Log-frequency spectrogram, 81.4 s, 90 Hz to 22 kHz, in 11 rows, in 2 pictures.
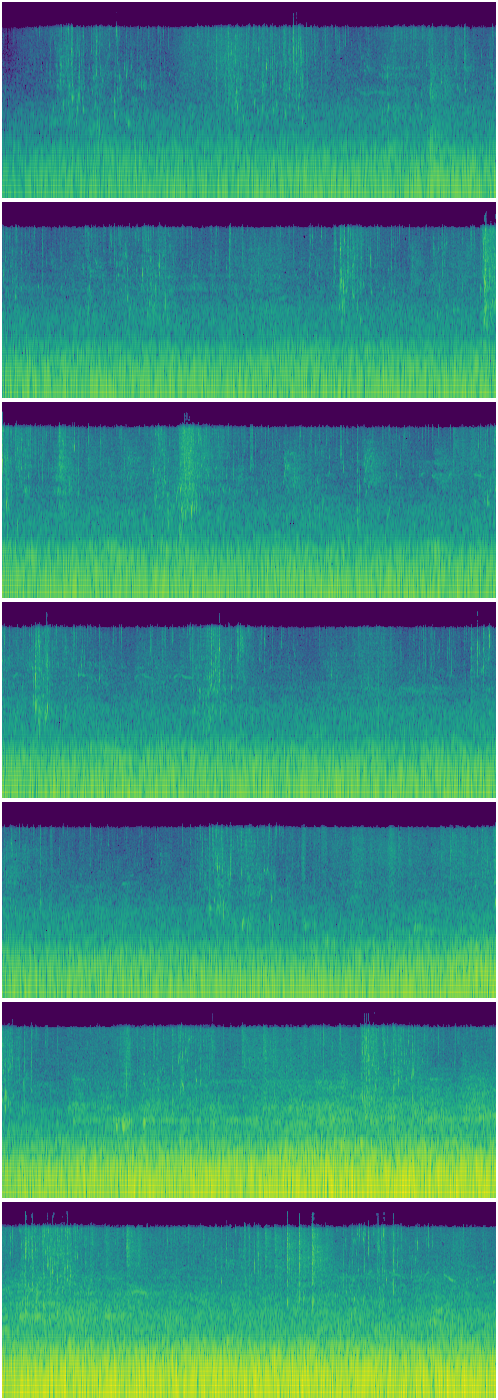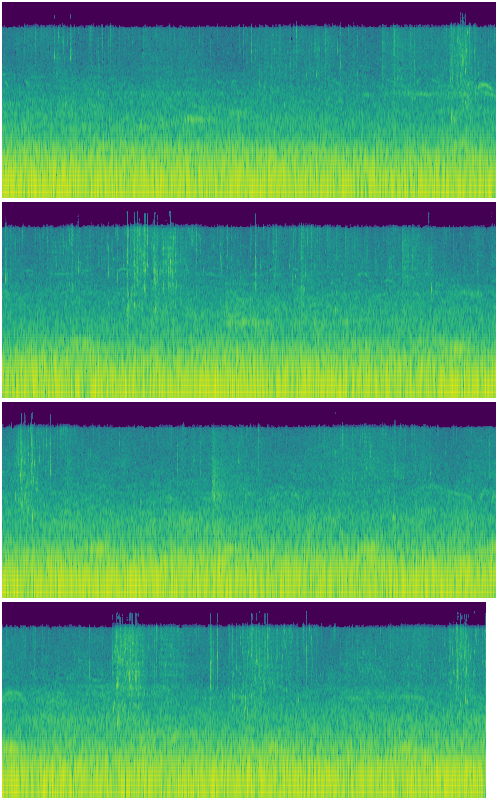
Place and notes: Greenwich, UK - Pigeons Nesting by the Lapping Thames
Recorded with a stereo pair of DPA 4060s and a Marantz PMD661.
London, UK, 24 January, 16:25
